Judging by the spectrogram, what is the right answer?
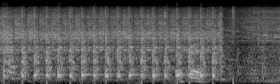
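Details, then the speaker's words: Car cranking with a test light on the coil-negative control wires: starter turns over at a steady three beats a second, never fires, then stops; no flicker or control on either coil, so no spark, coil not at fault. "okay no flicker no control on either coil and that means that this car does not need a coil what we need to address is why there's no negative control"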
